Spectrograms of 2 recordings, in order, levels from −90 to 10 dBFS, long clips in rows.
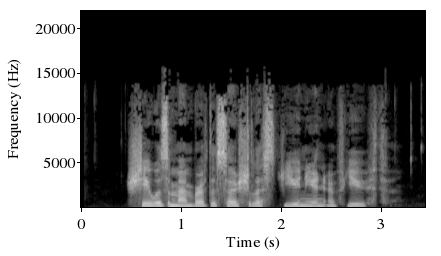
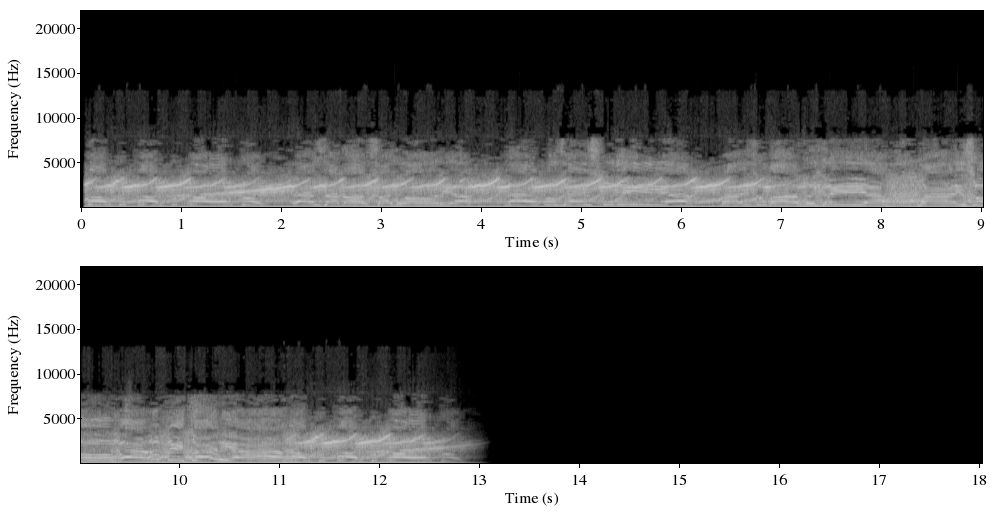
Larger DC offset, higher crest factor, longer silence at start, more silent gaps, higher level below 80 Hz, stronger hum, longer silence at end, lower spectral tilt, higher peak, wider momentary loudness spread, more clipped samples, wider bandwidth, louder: second, under 0.1% vs 10%; first, 20 dB vs 12 dB; first, 0.45 s vs 0 s; neither; second, -60 dBFS vs -44 dBFS; neither; second, 0.4 s vs 4.9 s; about the same, -1.5 dB/octave vs -2 dB/octave; first, 0 dBFS vs -4 dBFS; first, 12 LU vs 3 LU; neither; first, 15.5 kHz vs 13 kHz; about the same, -16 LUFS vs -15 LUFS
